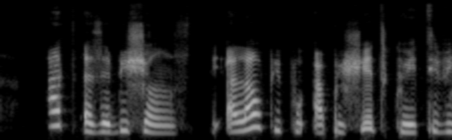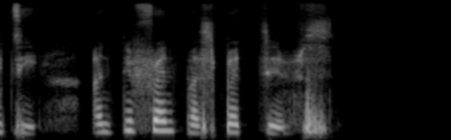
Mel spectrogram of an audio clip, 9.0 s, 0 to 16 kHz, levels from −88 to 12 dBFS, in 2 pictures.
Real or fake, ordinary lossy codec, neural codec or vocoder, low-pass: real; none; none; 14.4 kHz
